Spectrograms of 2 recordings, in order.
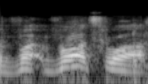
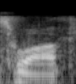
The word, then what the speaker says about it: Wrocław: Yeah, Wrocław. So it's like, Wrocław, yeah, yeah. the W becomes a V, and then the little like L thing becomes like a R.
